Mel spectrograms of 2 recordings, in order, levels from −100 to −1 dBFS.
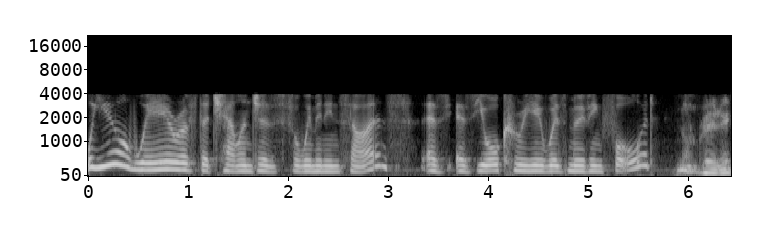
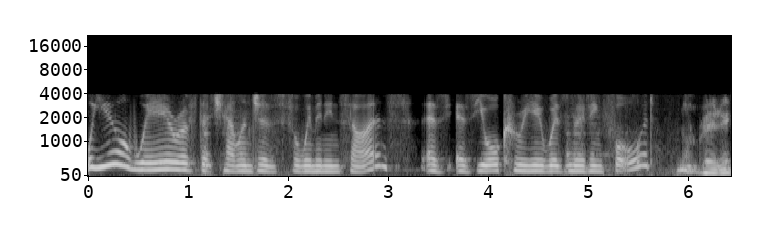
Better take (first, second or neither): first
